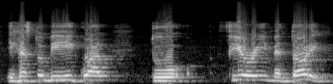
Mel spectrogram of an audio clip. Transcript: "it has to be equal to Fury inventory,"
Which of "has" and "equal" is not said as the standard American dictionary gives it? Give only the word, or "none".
has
